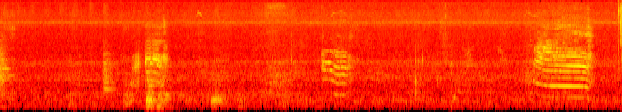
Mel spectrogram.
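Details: Two young cats in the morning when their owner gets up; a short meow midway and a louder, drawn-out meow near the end, amid household rustling and soft thumps.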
